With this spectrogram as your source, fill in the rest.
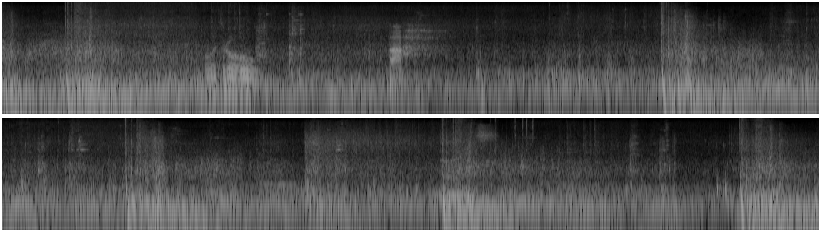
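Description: Cannonballs splash into the sea.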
